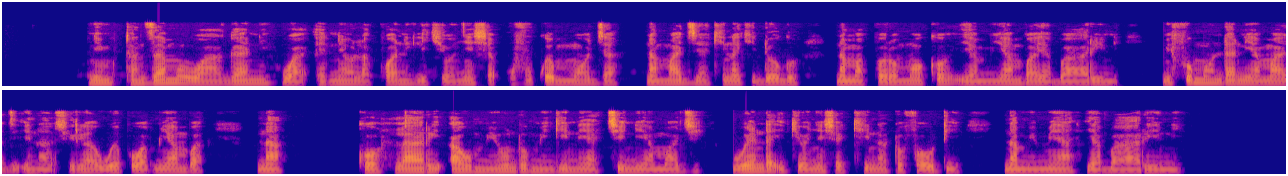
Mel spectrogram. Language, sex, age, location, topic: Swahili, male, 18-24, Mombasa, government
